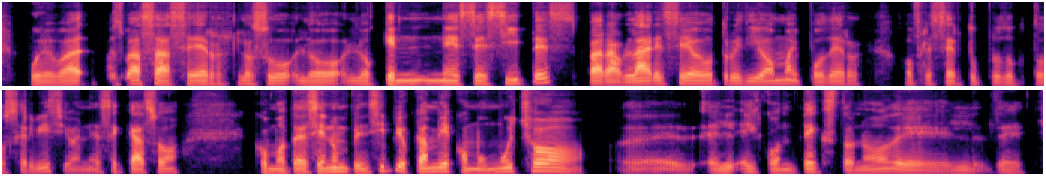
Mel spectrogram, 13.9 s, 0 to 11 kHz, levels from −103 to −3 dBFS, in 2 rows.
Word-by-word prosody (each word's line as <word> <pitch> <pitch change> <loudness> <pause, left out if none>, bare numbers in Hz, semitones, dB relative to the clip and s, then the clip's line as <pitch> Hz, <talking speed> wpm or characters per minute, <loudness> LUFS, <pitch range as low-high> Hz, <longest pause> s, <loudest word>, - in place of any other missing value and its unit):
pues 110 -2 -4
va 110 +2 +4 0.2
pues - - -8
vas 125 -1 +4
a - - +9
hacer 115 +1 0
lo 125 -1 -5
su 120 +2 0
lo 105 -2 -2
lo 115 -1 -6
que - - +6
n 120 0 -4
necesites 125 - +2
para 105 - +6
hablar 110 +4 +5
ese 125 +1 +1
otro 120 0 -2
idioma 115 +3 -2
y - - -14
poder 110 +2 -5 0.3
ofrecer - - -4
tu - - -11
producto 100 -1 -11
o - - -5
servicio. 105 +5 -4
En 100 - -14
ese 100 - -3
caso, 115 +2 +2 0.5
como 110 -1 -4
te - - +2
decía 120 +4 +6
en 135 - +1
un 135 - -2
principio, 120 +6 0
cambie 135 +3 +3
como 110 -2 -5
mucho, 135 0 +1 0.2
eh, 100 - -11
el 110 -1 -6
el 110 -4 -7
contexto, 105 +1 -2
¿no?, 105 +5 -6
del 95 -3 -7
de 95 -2 -12
115 Hz, 190 wpm, -25 LUFS, 105-125 Hz, 0.5 s, a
